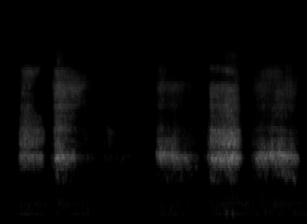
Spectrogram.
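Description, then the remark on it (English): Breathing close to the microphone, captured by a recorder at the Watt and Tarbell Mortuary in Tombstone, with about five loud, airy breaths in an uneven rhythm and one fainter breath between them. It sounds like a child, and no one speaks. “Early on, not during the investigation, my recorder captured what sounded like to me that of a child breathing.”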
